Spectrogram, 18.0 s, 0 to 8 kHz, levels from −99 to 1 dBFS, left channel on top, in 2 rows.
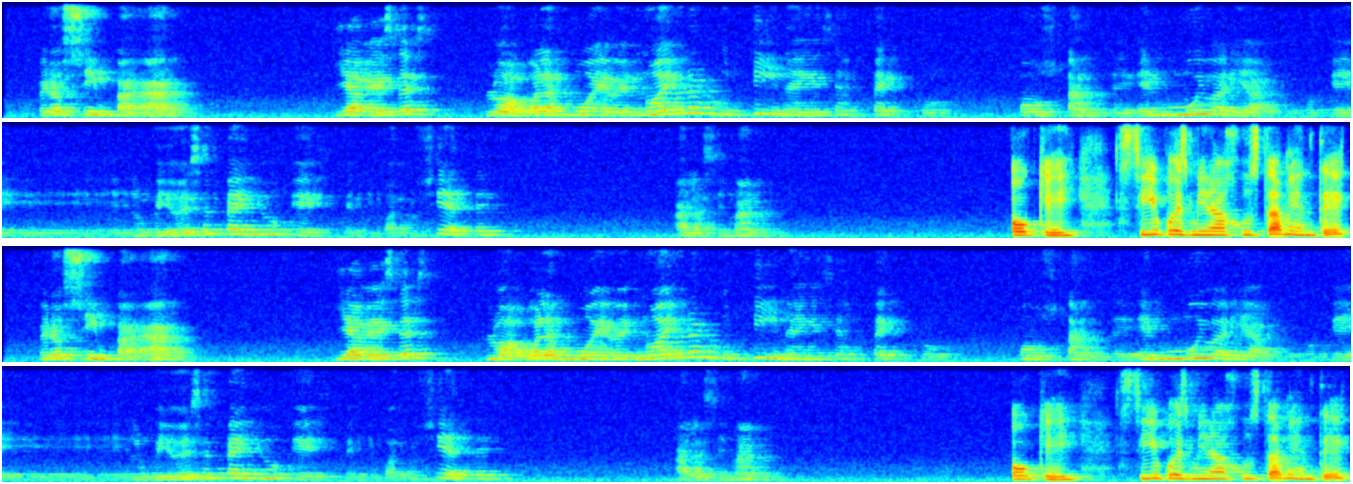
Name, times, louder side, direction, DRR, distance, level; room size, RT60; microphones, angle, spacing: voice 1, 0.2-1.2 2.2-2.8 3.2-6.3 6.8-8.6 8.9-12.3 13.5-14.2, right 1 dB, 40° left, 7.3 m, -34 dB
voice 2, 15.7-17.9, left 4 dB, 55° left, 0.6 m, -20 dB
16.5 x 11.5 x 4.7 m
head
